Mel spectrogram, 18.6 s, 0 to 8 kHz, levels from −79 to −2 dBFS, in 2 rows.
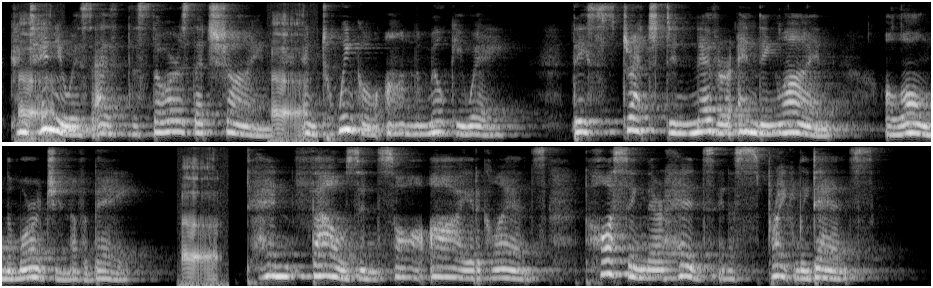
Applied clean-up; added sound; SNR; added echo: none; Burping, eructation; 4 dB; reverberation time 0.8 s.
